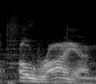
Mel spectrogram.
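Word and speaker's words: Oreyeon: Orion, and it's spelled O-R-E-Y-E-O-N. That pisses me off.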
